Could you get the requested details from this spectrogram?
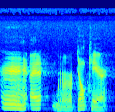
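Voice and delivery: low, mumbled don't-care grunt; bored shrug. Retold or imitated. Pastor imitating churchgoers who shrug off theology. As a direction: shrug it off, clearly uninterested. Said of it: "Some of you are like".

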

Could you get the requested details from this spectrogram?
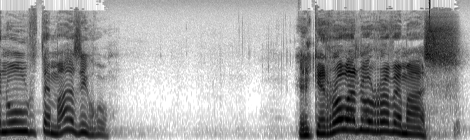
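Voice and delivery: loud, stretched-out pulpit cries, slowing hard on the warnings; fiery preaching. Acted. Pastor warning the church against lying and stealing, loud fiery preaching. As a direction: preach it at full force to the congregation.

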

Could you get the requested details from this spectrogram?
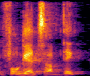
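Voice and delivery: ordinary delivery

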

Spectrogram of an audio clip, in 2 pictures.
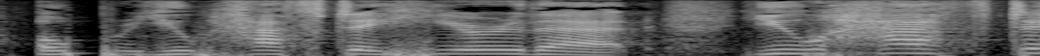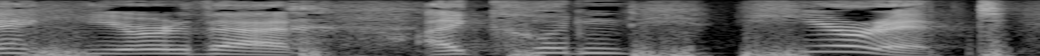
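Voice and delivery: mock fake crying. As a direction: plead like a fake-crying guest, slow. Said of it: "like, fake cries".

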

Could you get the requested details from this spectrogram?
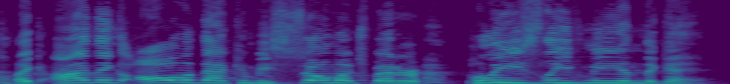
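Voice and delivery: loud, high pleading sermon voice; impassioned preaching. Acted. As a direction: pour everything into the plea to God. Preaching at full force.

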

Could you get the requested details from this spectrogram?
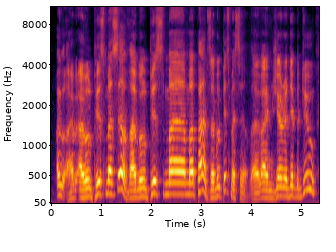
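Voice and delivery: put-on comic French accent, rising then dropping; Gerard Depardieu. Drunk actor threatening the crew, mock French accent. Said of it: "That's my French accent".

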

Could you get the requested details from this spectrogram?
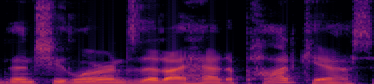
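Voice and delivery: ordinary talk

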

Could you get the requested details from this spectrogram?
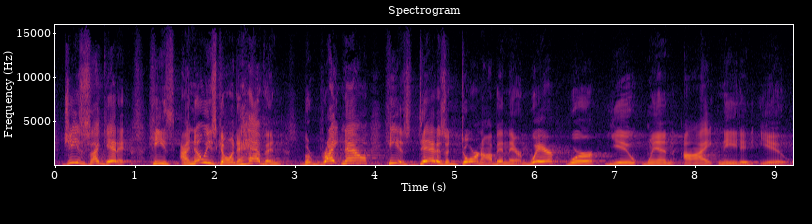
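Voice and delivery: loud, worked-up complaint; loud exasperation slowing to a pointed demand; intense. Retold or imitated. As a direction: confront him, loud and insistent. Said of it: "Martha, being the intense one".

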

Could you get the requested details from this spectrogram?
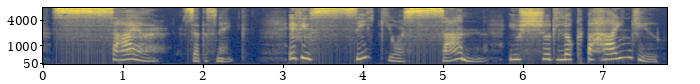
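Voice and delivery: slow, sly snake voice; a lightly voiced, unhurried snake. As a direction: draw out every word like a slithering snake. Snake voiced in fairy tale.

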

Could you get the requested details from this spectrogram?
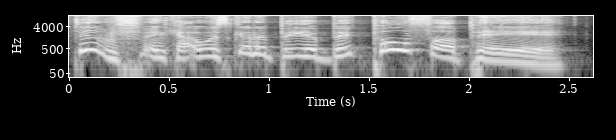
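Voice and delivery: high mock blubbering; hammed-up weepy whine; mock crying. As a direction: parody a teary Brit. Mocking crying Bale.

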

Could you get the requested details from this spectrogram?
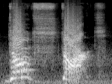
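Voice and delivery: a sharp retold snap at the lady; snapped rebuke. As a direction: bite her head off, imitating him. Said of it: "just snapped at her".

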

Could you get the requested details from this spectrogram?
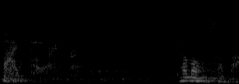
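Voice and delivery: sly demon's whisper in the ear. Acted. Little demon urging Peter to fight, whispered. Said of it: "a little demon in his ear saying".

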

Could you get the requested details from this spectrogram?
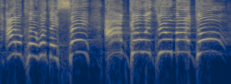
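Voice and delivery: high, driving revival preacher's cry; full-force preaching. Real, not acted. Preacher rousing believers in the house, full-force preaching. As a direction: build to a shouted declaration of faith.

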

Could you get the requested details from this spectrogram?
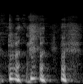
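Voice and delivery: high airy laugh; a quick amused laugh. Real, not acted. Painter laughing at his own punchline, high laugh.

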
